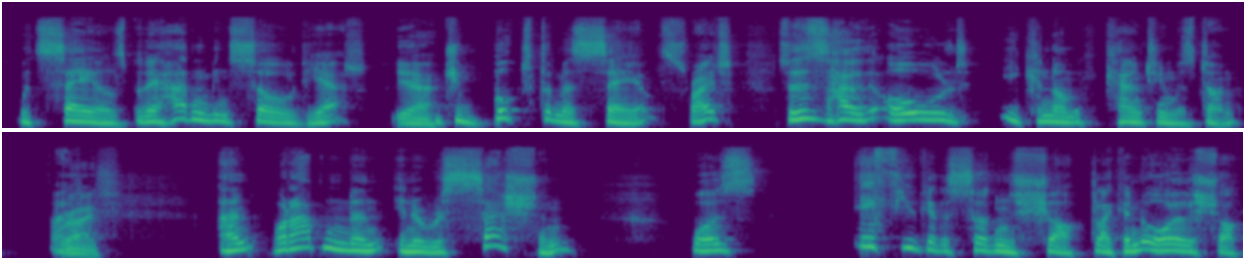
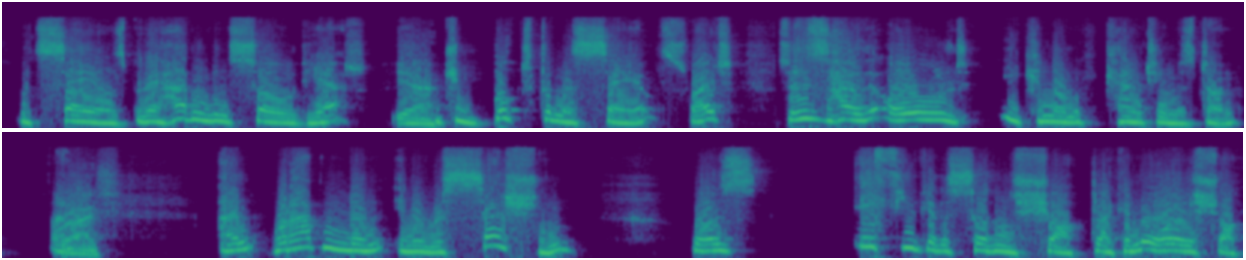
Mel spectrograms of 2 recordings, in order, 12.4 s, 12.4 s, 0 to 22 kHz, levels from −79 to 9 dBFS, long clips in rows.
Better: first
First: none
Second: distortion; heavy; 21% of the sound clipped

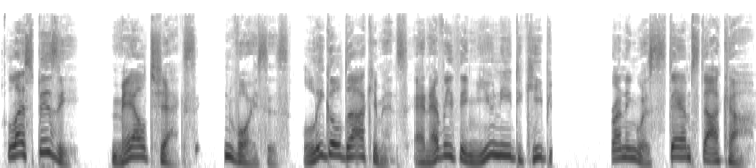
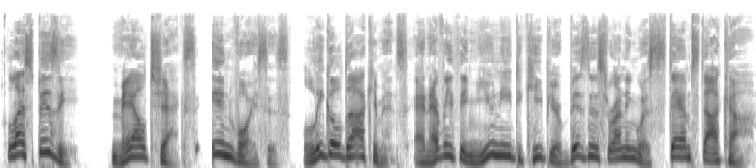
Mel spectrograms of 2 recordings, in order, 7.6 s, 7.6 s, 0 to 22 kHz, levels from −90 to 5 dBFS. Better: second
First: audio cutting out; at 2 s and at 5.5 s for 0.5 s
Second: none

